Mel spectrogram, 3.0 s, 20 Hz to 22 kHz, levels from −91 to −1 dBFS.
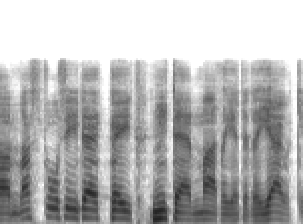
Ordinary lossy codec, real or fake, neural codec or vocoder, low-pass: none; fake; codec, 24 kHz, 1 kbps, SNAC; 7.2 kHz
